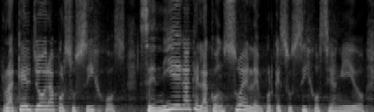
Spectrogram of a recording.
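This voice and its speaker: A woman from Peru preaching a sermon, animated and acting out the voices of people she quotes. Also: mid-range voice, unhurried. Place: church hall. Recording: hall reverb.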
